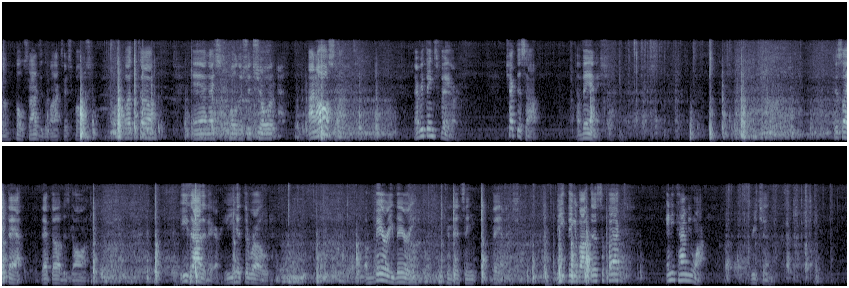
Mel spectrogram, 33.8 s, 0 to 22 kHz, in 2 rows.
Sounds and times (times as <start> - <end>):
Speech: 0.0 - 1.8, 2.5 - 3.1, 3.8 - 6.9, 8.2 - 9.2, 10.1 - 10.8, 11.5 - 12.2, 16.7 - 18.7, 20.5 - 22.3, 24.2 - 27.2, 28.0 - 29.5, 30.2 - 31.0, 31.8 - 32.4.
